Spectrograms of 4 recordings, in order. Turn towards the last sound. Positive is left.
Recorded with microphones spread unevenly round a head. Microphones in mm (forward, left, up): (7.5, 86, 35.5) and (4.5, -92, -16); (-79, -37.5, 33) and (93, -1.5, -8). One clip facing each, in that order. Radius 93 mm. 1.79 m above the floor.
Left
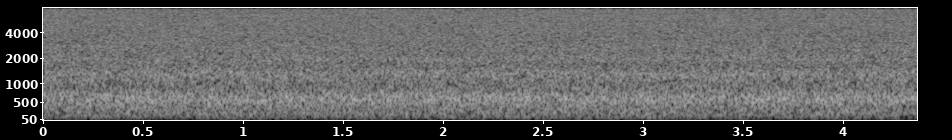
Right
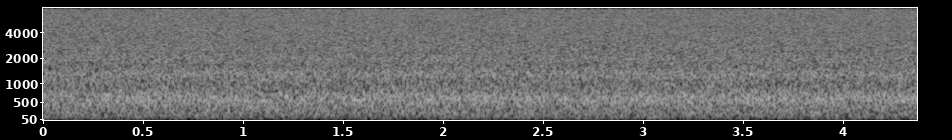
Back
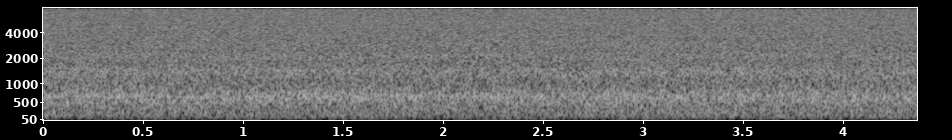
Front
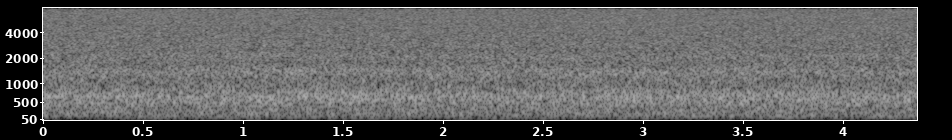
No sound to turn to.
